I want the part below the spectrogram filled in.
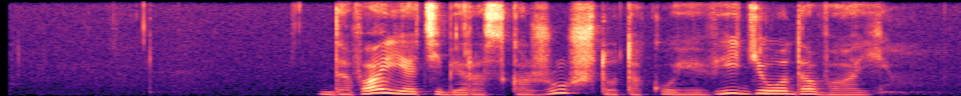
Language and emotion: Russian, neutral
